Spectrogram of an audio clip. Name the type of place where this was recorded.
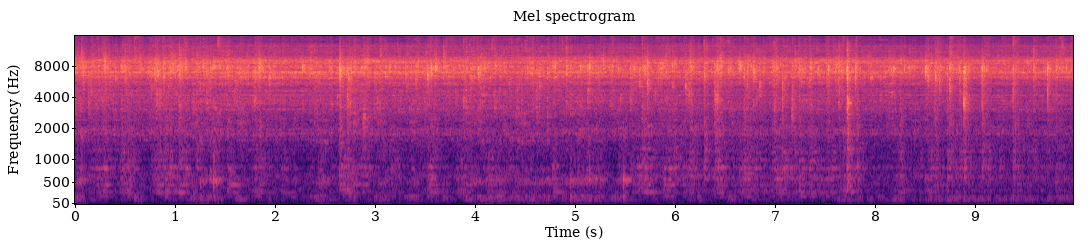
kitchen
